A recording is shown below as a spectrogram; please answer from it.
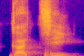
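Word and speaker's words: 같이: dibacanya ganti kenapa jadi kalau ada huruf t ketemu sama huruf i di bakal berubah jadi C contohnya Ini gaci gitu Jadi bukan kita picek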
